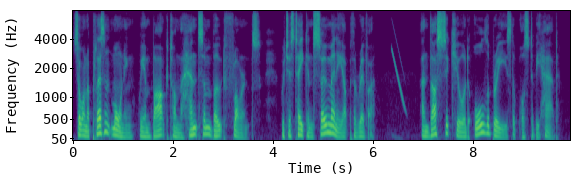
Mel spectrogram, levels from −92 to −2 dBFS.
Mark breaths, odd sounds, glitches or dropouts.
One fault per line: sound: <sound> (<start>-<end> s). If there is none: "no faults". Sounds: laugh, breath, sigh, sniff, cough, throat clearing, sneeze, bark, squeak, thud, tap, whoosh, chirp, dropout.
sound: chirp (6.4-6.7 s)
